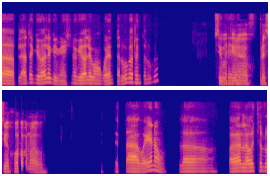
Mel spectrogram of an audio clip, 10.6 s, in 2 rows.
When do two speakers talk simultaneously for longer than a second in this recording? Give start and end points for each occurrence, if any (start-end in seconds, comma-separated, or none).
none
